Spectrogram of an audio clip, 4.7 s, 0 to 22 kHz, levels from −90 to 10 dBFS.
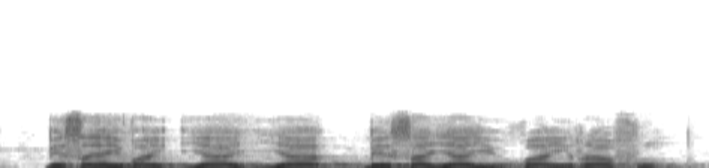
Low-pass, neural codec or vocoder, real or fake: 7.2 kHz; none; real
